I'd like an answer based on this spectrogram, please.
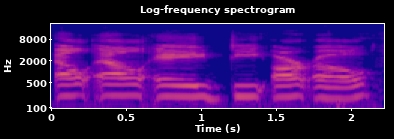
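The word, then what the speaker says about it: Lladró: I don't know if that's how you pronounce it. It's Lladro.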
